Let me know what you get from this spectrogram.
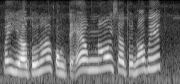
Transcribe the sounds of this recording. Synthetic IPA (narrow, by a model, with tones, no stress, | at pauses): ɓə˧jzəː˨˩t̪u˧˨jnɔ˨˦jkɔ˨˩nt͡ɕɛ̰˧˩hə˧wŋ͡mnɔ˨˦jsaː˧wt̪u˨˧˩nɔ˨˦ɓi˦˥ət̚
